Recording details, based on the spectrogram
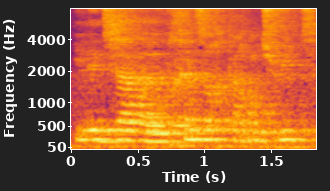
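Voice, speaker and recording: A woman's voice: mid-range voice, flat delivery, brisk, warm tone. A woman from Cameroon, a native English speaker with a Cameroonian accent, vlogging informally and thinking aloud as she works in an empty room, sometimes slipping in English words. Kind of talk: casual vlog chat while working. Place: empty freshly plastered room indoors. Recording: very echoey empty room, faint noise, distant mic.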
